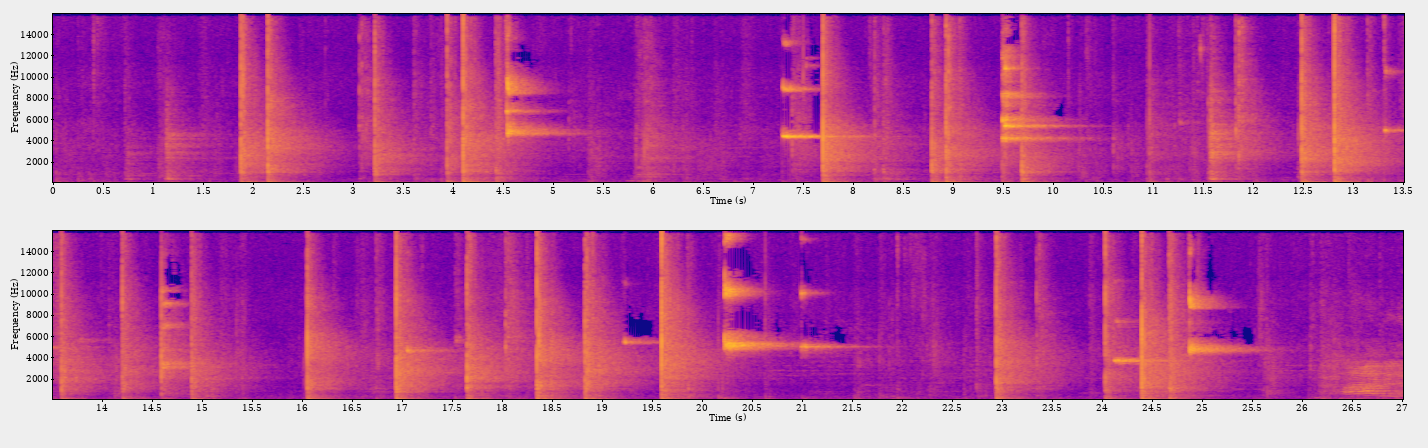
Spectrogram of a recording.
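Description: Basketballs bounce on a hardwood floor, echoing in a large hall.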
